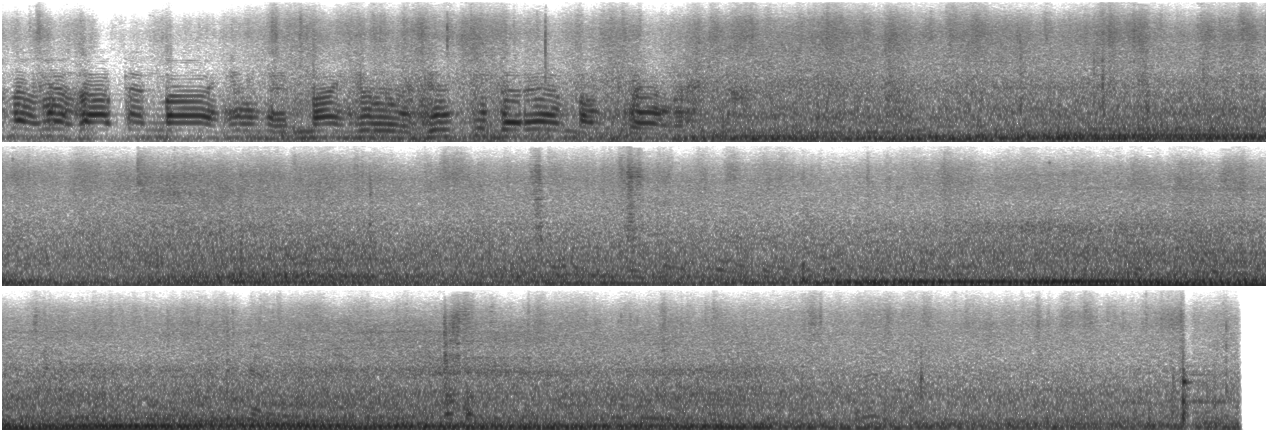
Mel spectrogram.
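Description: Low wind rumbles outdoors.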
